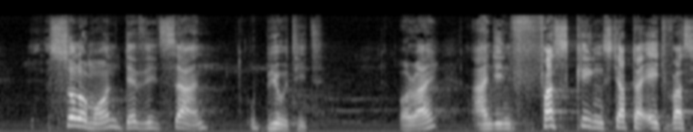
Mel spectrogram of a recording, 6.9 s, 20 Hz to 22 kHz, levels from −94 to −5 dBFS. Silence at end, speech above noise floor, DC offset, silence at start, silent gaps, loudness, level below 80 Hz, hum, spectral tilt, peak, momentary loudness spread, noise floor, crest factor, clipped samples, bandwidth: 0 s; 34 dB; under 0.1%; 0.45 s; none; -27 LUFS; -66 dBFS; none; -2 dB/octave; -2 dBFS; 17 LU; -61 dBFS; 28 dB; under 0.1%; 13.5 kHz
